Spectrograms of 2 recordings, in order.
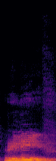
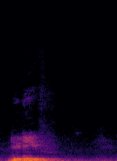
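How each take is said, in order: First: Said in the usual way. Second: relief drawn out very slowly and softer; slow dictation. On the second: Shown as a demonstration. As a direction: stretch each sound of relief for dictation. (Relief को बहुत धीरे और धीमी आवाज़ में खींचकर बोलें) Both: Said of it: "relief. (slow repeat)".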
